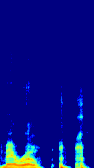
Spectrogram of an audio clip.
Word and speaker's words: Marrow: My last name should be Marrow. It should be pronounced Marrow.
